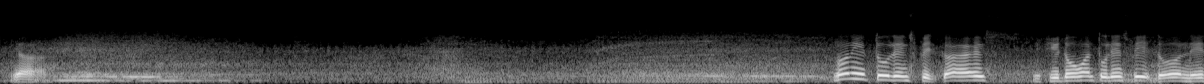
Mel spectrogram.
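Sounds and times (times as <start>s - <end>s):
road traffic noise: 0.0s - 12.0s
motorcycle engine running: 0.9s - 9.1s.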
